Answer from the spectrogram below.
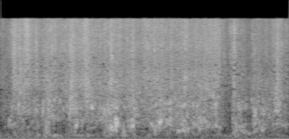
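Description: Water from a fountain splashes continuously, a steady hissing spray with a gentle bubbling texture, even in loudness throughout, with no voices.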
